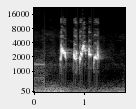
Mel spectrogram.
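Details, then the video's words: Red-whiskered bulbul song, played for young birds to learn from, Thailand: a brief phrase of five quick warbled, slurred notes, mid-high and lively, after a faint steady tone. "นกกรงหัวจุก - 30 นาทีทุกเช้า เพื่อให้นกเรียนรู้ที่จะพูดได้อย่างรวดเร็วและหนักแน่น"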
